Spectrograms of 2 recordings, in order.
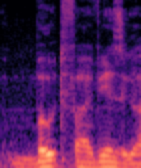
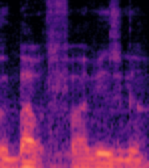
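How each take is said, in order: First: Boat said in place of about, first syllable dropped; about clipped to boat; misreading about as boat. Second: Said in the usual way. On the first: Retold or imitated. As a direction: read it as boat five years ago, like the first misreading. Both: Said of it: "I thought you were saying boat".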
